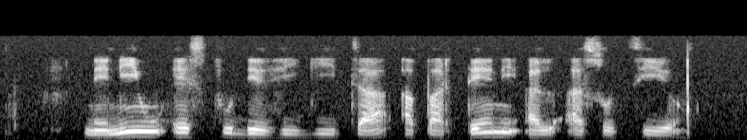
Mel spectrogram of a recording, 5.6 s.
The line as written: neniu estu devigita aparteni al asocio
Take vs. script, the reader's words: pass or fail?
pass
